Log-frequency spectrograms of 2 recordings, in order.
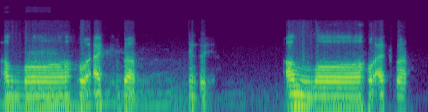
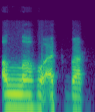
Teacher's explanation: maka bacanya dua harakat Allah dua harakat dan Akbar jangan panjang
